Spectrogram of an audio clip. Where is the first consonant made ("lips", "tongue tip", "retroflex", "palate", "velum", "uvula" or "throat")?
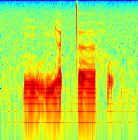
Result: velum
